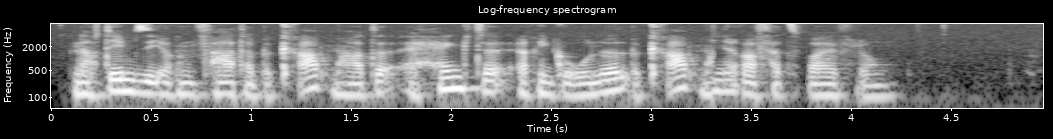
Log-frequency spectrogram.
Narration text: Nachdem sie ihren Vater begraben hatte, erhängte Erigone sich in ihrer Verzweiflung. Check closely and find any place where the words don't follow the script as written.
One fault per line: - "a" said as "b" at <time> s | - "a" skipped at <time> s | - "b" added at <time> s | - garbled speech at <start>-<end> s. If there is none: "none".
- "sich" said as "begraben" at 2.8 s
